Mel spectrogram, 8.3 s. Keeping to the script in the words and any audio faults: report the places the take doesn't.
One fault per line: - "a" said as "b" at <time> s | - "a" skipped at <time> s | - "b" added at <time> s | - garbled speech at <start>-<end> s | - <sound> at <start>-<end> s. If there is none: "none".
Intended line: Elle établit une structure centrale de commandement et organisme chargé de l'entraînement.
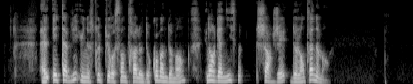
none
